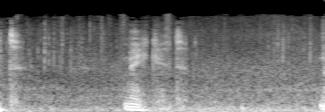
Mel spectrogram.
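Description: A man speaks quietly and gravely, close by.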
